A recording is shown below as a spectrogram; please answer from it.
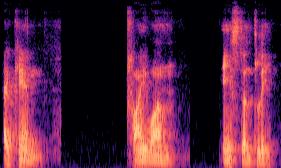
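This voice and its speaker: Young male guest from Italy, native Italian, low voice, very slow and terse. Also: vocal fry. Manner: short, unhurried answers with long pauses. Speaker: rapper, interview guest.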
